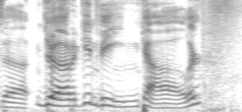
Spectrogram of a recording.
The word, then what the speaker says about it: Jurgen Windcaller: Yeah, actually it's pronounced Jurgen Windcaller.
